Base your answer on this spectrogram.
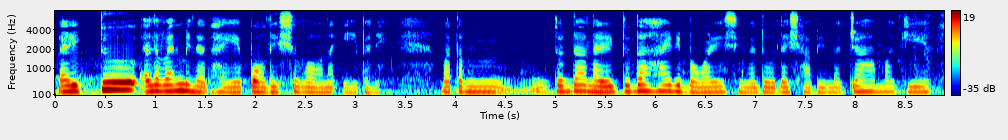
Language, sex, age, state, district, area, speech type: Manipuri, female, 45-60, Manipur, Chandel, rural, spontaneous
